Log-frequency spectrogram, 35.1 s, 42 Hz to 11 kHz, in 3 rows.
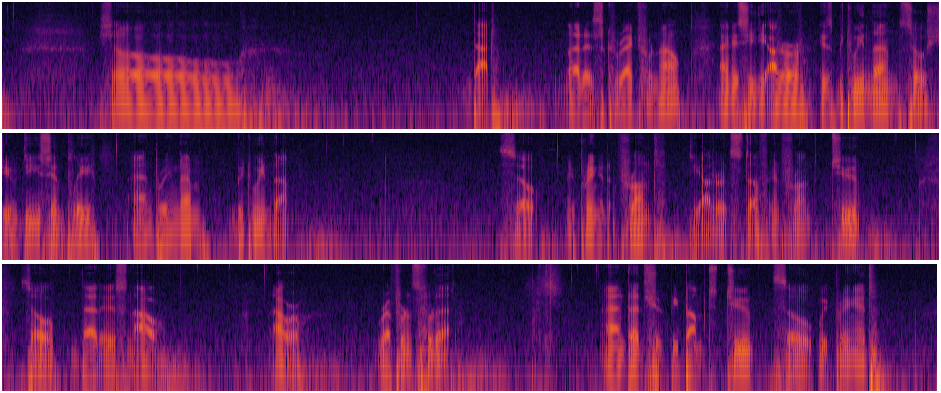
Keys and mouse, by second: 0.8-6.9 drag, 11.9 shift+d, 18.3-19.7 middle drag, 23.1 KP_1, 26.1 right click, 31.5-33.1 drag.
